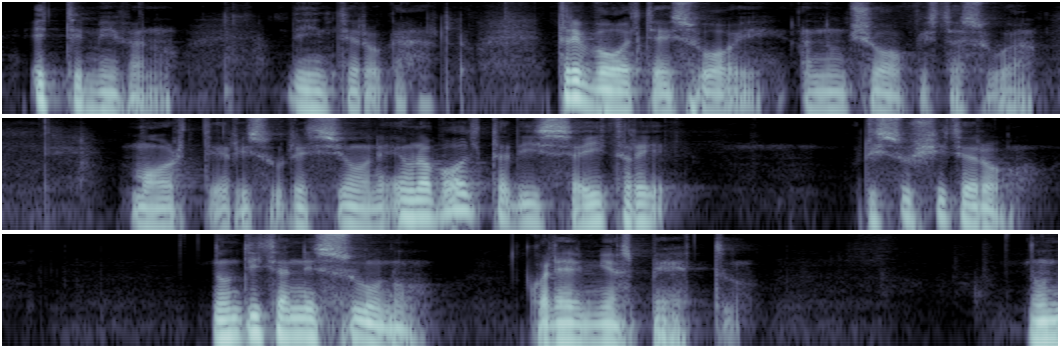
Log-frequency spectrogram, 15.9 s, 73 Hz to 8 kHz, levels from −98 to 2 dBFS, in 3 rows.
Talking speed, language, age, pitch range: 115 wpm, Italian, 50-69, 95-120 Hz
